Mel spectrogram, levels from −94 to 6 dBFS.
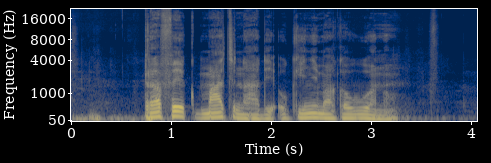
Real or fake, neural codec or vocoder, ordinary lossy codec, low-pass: fake; vocoder, 44.1 kHz, 128 mel bands every 256 samples, BigVGAN v2; none; none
